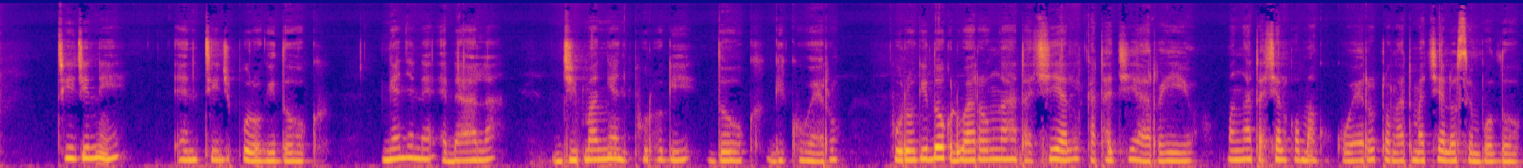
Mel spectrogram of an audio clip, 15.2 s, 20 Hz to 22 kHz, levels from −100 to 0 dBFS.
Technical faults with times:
none

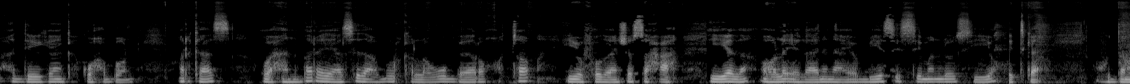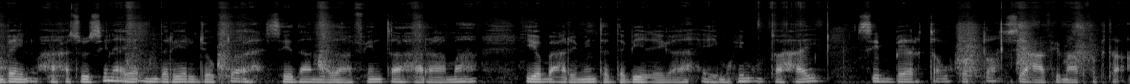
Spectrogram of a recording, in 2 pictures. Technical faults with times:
5.01-9.01 adaptive stream at a lower bitrate

